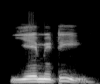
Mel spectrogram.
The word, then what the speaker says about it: ఏమిటి: The actual meaning of what is Amity, but in spoken Telugu, in short form, we pronounce as Enti, and in some contexts we say Emi or Aim.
